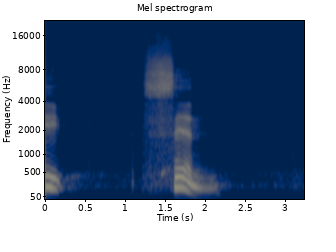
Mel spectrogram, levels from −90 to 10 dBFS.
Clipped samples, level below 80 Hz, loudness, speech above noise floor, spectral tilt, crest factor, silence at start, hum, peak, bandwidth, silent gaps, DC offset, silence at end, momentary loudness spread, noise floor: under 0.1%; under -90 dBFS; -42 LUFS; 46 dB; -3.5 dB/octave; 20 dB; 0 s; none; -26 dBFS; 17 kHz; none; under 0.1%; 1.1 s; 18 LU; -87 dBFS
